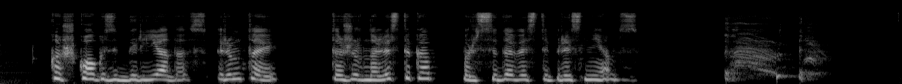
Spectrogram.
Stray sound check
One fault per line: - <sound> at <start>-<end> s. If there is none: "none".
- cough at 7.2-8.3 s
